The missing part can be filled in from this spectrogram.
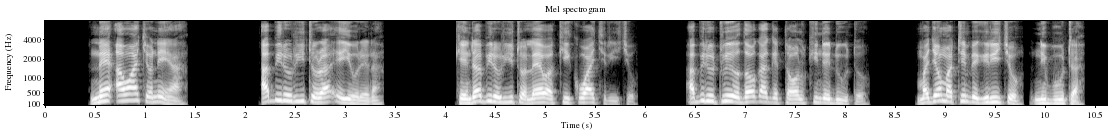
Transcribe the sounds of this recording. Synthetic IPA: nɛʔawat͡ʃɔnɪa | abiɾoɾitoɾaʔejoɾena | kendoabiɾoɾitolɛwakikwat͡ʃɾit͡ʃo̰ | abiɾotwejod̪ɔɡaɡɪtɔlkindeduto̰ | mad͡ʒɔmatɪmbeɡɪɾit͡ʃonɪbuta̰

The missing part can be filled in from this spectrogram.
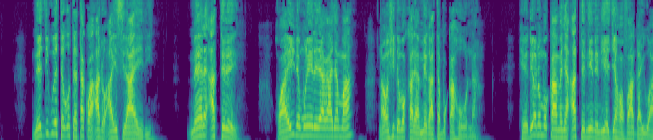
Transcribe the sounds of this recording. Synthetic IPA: ned͡ʑiɣwetɛɣotɛtakwaʔado̰ʔaisiɾaɛɾi | mɛːɾɛʔateɾe | hwainemoɾeɾeaɣaɲama | nʔaoɕ̬inemokaɾeameɣatɛmokaɦoːna̰ | heːndejɔnemokamɛɲaʔatenienenied͡ʒɛɦɔvaɡaiwa

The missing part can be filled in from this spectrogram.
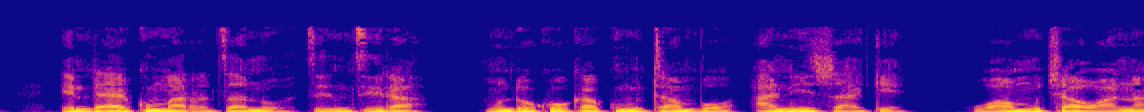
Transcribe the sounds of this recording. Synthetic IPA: e̞ndaikum̤aɾad͡zano̞d͡ze̞nziɾa | mundo̞ko̞kakumutambo̞aniʐake̞ | wamut͡ʃawaːna

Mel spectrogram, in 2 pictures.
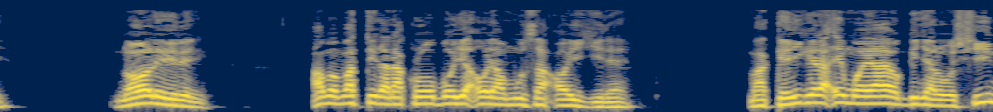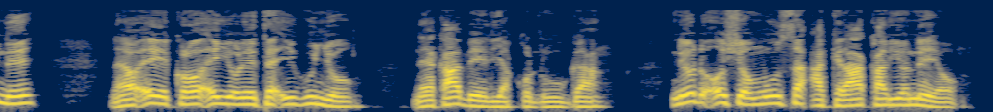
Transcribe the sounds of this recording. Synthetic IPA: nɔɾeɾe | amwɛmatiɣanakoɾoːboiaoɾeamusa̰ʔɔiɣiɾɛ | makeiɣeɾaʔemwɛjajɔɡiɲaɾoɕine | nʔajɔeɣekɔɾɔeioɾetɛʔiɣuɲo | nɛkaβeɾiakonuːɣɡa | neondoʔːɕijɔmusaʔakeɾaːkaɾiɔnejɔ

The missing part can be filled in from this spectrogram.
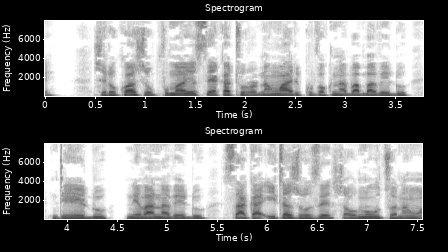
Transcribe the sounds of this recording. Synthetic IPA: ʐ̥iɾo̞kaʐo̞p͡fumajo̞se̞jakato̞rwanamwaɾikub͡vakunaɓaɓaʋe̞ɗu | nde̞jeɗu | ne̞ʋanaʋe̞ːɗusakaʔitaʐo̞s̬e̞ʐ̥auno̞ud͡zwanamwaːi

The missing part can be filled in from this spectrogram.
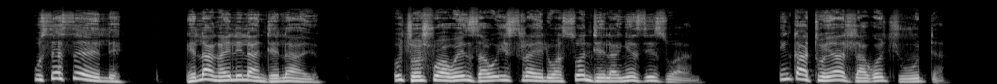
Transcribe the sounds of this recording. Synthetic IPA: ɣusɛsɛlɛ | ŋɛlaŋaelilandʱɛlaːjɔ | ud̥ʒ̥ʱoʃuwawɛnd͡zʱauisrajeliwasɔndʱɛlaŋezizwa̰ːna | iŋkʼatʰɔjaɮaɣod̥ʒ̥ʱuːd̥ʱa̰

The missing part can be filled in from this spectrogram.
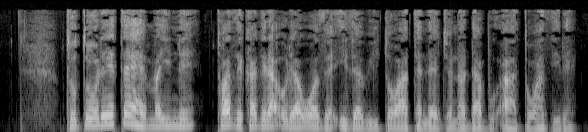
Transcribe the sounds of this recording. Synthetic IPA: totoːɾeːtɛhɛmaine | twaðekaɣeɾaʔoɾeawɔðɛʔiðɛwiːtowatɛnɛd͡ʒɔnadabṵʔatwaðiɾɛ

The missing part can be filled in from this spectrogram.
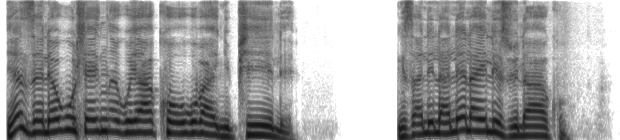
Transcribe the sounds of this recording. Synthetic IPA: jɛnd͡zʱɛlɛuɣuɬɛiŋ͡ǀeɣujakʰɔuɣuβaŋipʰiːlɛ | ŋizalilalɛlailizwilaːkʰɔ

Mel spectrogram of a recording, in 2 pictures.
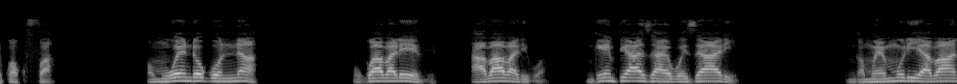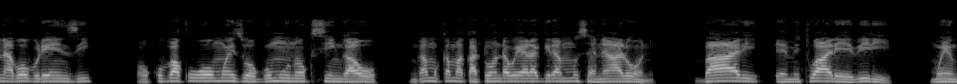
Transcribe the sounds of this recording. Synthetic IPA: kwaku̥fa̰ | omuwe̞ːndo̞ɡwo̞nːa | oɡwaːβale̞ːvḭ | aβaːβaliβwa̰ | ŋɡe̞ːmpjaːzaːjoβwe̞zaːlḭ | ŋɡamwe̞muliaβaːnaːβo̞ːβule̞ːnzi | o̞kuvakuwo̞ːmwe̞ːzo̞ɡumuno̞ku̥siːŋɡawo̞ | ŋɡamukamakato̞ːndawe̞jalaɡiɾamumusanaːlo̞ːni | βaliemitwaːle̞ːβiɾi | mweː

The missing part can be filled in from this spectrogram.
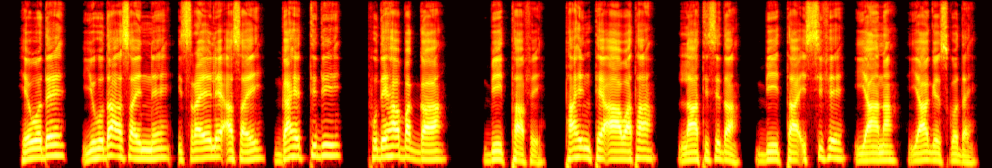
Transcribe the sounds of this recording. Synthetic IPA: hɛwɔd̪ɛ | jʊhʊd̪ɐːs̬ɐjnːɛɪsɾaːʔeːlɛʔɐsɐjɡɐhɛt̪ːɪd̪ɪ | pʰʊd̪ɛɦɐbɐɡːaː | biːt̪ːaːfɛ̰ | t̪ɐhɪnt̪ːɛʔaːwɐt̪ɐ | laːt̪ɪsɪd̪ɐ | biːt̪ːaːʔɪsːɪfɛjaːnɐjaːɡe̞ːsɡɔd̪ɐ̰j

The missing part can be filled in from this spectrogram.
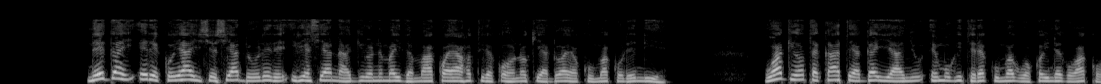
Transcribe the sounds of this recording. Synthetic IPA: neɡaiʔeɾekoeaisjɔɕjadoːɾeɾeʔiɾjaɕjanaɡiɾɔnemaiðɛmaːkwajaɦɔtiɾɛkohɔnɔkiaːdoajɔkuːmakoɾenie | ɣwak̬eɔtɛkaːteaɡaijaɲuʔemoɣiteɾɛkuːmaɣwɔkɔineɣwakɔ

